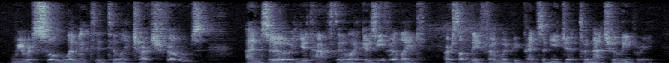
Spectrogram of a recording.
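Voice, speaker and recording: The man's voice is somewhat breathy and medium in pitch. He talks at a moderate pace with fairly even intonation. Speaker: podcast co-host. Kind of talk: casual chat.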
